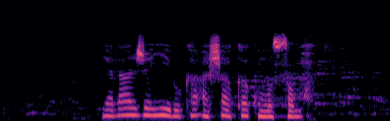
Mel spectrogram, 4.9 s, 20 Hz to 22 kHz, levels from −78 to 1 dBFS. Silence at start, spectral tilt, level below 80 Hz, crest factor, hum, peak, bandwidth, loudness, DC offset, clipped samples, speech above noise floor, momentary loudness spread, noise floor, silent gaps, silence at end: 1.3 s; -4 dB/octave; -72 dBFS; 20 dB; none; -12 dBFS; 7.4 kHz; -29 LUFS; under 0.1%; under 0.1%; 38 dB; 13 LU; -67 dBFS; none; 0.5 s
